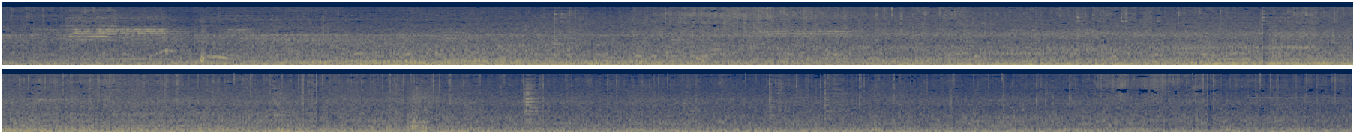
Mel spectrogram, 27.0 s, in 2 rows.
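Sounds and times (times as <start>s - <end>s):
flatbread sizzling in oil: 0.0s - 27.0s.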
